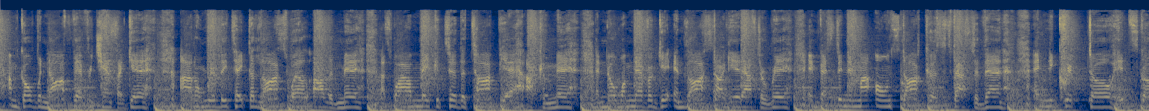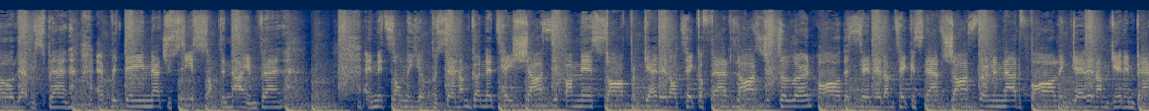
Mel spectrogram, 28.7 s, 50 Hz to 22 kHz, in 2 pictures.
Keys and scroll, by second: 1.5 ctrl+space, 4.6 ctrl+space, 6.3 ctrl+space, 8.2 ctrl+space, 13.7 ctrl+space, 18.3 ctrl+alt+space, 21.3-21.6 typing, 27.4 [, 28.3 space.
